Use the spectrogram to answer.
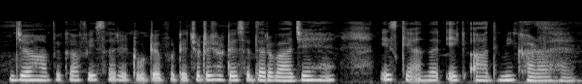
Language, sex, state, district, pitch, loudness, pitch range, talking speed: Hindi, female, Chhattisgarh, Raipur, 190 Hz, -16 LUFS, 170-200 Hz, 175 wpm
